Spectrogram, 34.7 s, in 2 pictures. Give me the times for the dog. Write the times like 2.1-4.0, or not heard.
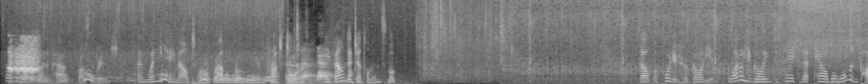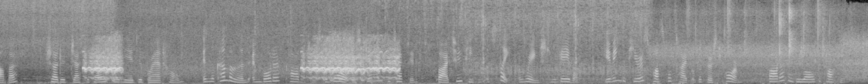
0.6-7.0.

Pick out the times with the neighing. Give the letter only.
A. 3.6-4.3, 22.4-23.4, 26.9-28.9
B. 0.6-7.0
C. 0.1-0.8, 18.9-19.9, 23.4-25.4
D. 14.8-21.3
C.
